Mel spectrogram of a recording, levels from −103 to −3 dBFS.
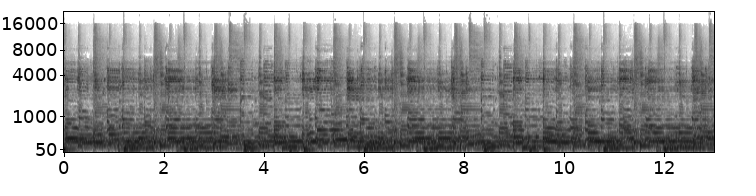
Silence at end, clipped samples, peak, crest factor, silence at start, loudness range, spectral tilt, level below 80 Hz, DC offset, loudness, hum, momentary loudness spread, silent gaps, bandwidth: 0 s; under 0.1%; -2 dBFS; 16 dB; 0 s; 1 LU; -5.5 dB/octave; -28 dBFS; under 0.1%; -17 LUFS; none; 3 LU; none; 17 kHz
